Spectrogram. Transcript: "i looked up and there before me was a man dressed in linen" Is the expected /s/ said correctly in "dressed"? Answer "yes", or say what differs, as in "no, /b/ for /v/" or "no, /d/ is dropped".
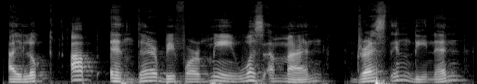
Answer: yes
